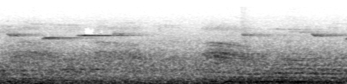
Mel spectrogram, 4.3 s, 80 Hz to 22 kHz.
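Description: Faint station ambience: the low, steady rumble of a 500 series Shinkansen receding into the distance, with a few short, thin high tones and a brief bird call about two and a half seconds in.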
